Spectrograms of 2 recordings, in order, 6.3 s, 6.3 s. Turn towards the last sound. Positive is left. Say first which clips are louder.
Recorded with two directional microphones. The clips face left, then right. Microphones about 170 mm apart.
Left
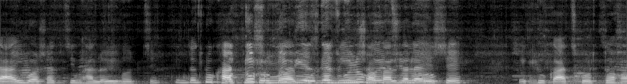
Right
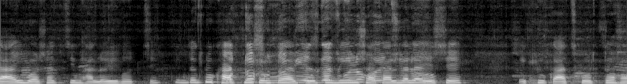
# right 4 dB
turn(degrees=-20)  # may be behind; listen again after turning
